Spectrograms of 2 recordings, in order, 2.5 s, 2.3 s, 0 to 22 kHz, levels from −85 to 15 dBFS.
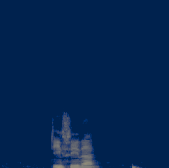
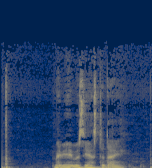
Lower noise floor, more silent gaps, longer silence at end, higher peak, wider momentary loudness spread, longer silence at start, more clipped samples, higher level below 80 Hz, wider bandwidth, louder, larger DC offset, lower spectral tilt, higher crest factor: first, -82 dBFS vs -53 dBFS; neither; first, 0.45 s vs 0 s; second, -18 dBFS vs 0 dBFS; about the same, 17 LU vs 16 LU; first, 0.8 s vs 0 s; neither; second, -68 dBFS vs -44 dBFS; second, 7.4 kHz vs 16 kHz; second, -33 LUFS vs -15 LUFS; neither; first, -6.5 dB/octave vs -4.5 dB/octave; about the same, 18 dB vs 16 dB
